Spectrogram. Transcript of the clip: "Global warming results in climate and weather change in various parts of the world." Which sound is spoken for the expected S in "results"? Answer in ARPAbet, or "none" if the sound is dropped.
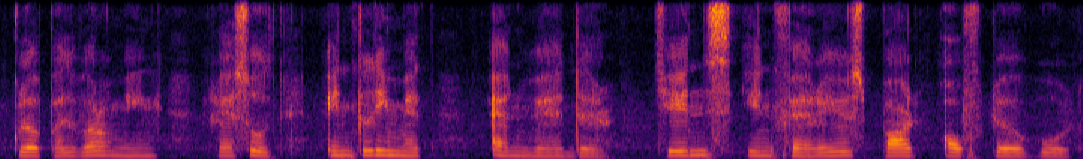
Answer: none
